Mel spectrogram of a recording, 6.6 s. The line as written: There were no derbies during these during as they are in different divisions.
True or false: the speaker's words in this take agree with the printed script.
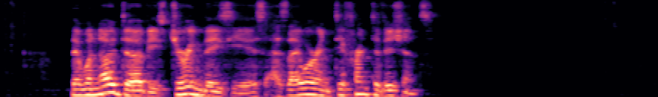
false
